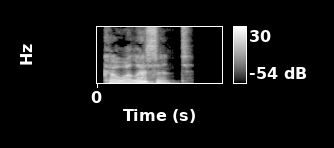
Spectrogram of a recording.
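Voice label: "coalescent", English, British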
